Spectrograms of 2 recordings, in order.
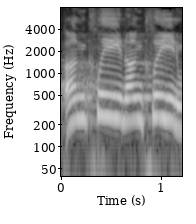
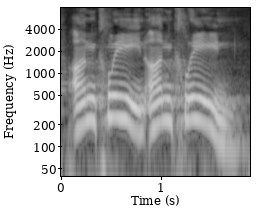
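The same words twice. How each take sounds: First: Much higher, ringing call of unclean; pretend warning cry. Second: High, falling call of unclean; leper's cry. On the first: Infected person in lockdown warning others off, high ringing cry. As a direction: call out a warning so people keep away. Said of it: "infected people had to cry out". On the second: Acted. Leper warning people away from him, high falling cry. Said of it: "cry out, 'Unclean, unclean.'".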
